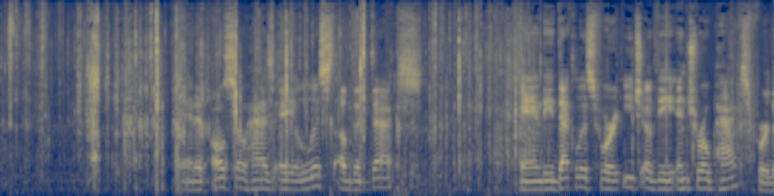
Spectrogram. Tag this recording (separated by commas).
Speech, Crumpling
